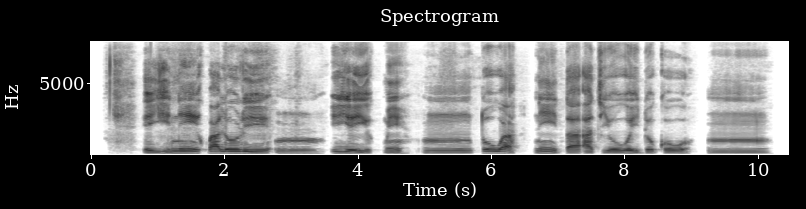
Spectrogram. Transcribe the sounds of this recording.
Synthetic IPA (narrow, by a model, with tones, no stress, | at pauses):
e˨ji˨˦nĩ˦i˧k͡pa˧lo˦ɾi˦˧ | i˧je˧i˨k͡pĩ˨˦˧ | to˦wa˦˨ | nĩ˨˦i˦˨ta˧a̰˦˨tʰi˧o˧wo˦i˦˨dɔ˨˦kɔ˧˨wɔ̃˨˦˧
